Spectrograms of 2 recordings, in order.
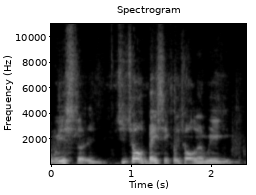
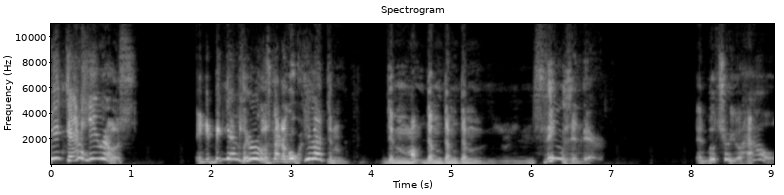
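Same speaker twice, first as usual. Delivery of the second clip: high, loud, swooping kobold voice; 8 semitones higher, 7 dB louder than usual. Asked to do the voice, the storyteller plays a kobold leader: kobold leader voice. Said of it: "Do the voice".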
